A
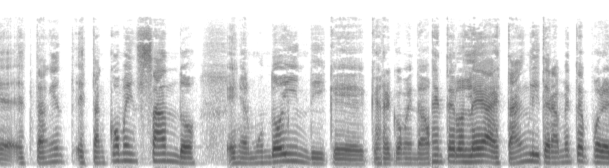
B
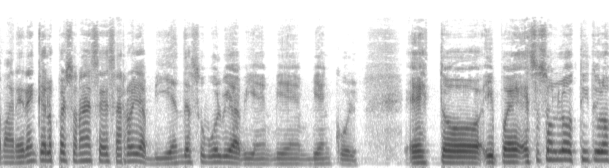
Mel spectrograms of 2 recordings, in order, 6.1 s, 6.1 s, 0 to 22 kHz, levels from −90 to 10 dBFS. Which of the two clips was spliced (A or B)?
A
